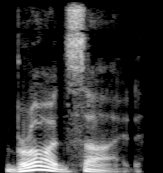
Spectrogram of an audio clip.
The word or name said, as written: broadside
